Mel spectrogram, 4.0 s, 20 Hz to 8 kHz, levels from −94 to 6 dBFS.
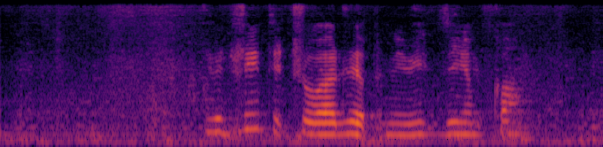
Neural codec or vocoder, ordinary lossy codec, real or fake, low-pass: codec, 24 kHz, 0.9 kbps, WavTokenizer, medium speech release version 1; none; fake; 7.2 kHz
